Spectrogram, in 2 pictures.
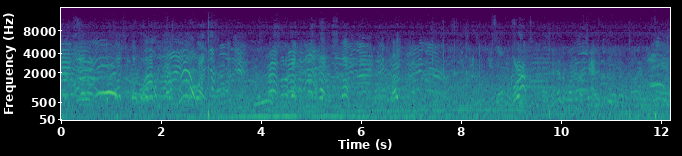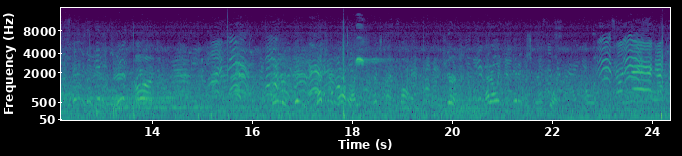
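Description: A small crowd of adult spectators talks and calls out outdoors.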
